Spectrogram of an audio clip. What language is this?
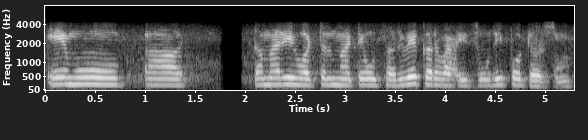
Gujarati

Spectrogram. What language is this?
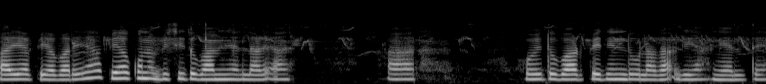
Santali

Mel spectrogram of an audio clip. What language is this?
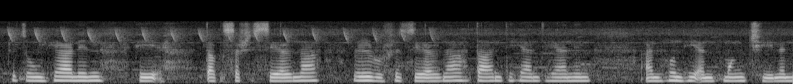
Mizo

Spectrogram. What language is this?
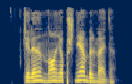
Uzbek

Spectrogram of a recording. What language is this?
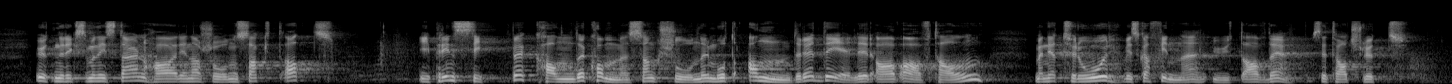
Norwegian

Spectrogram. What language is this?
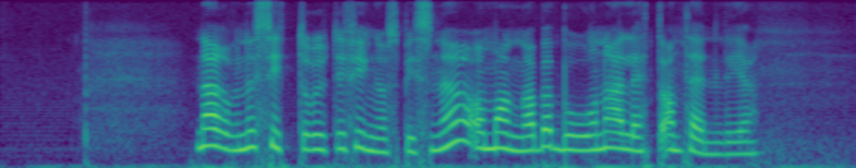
Norwegian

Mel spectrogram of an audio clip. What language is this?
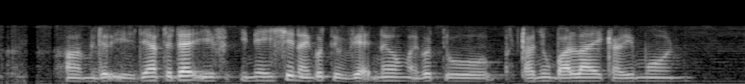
English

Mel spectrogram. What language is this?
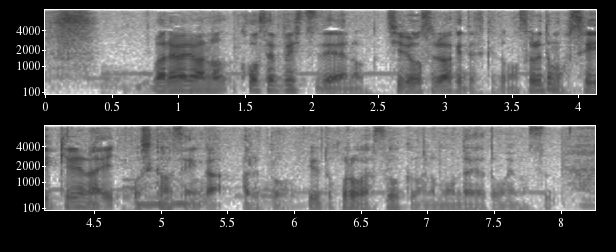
Japanese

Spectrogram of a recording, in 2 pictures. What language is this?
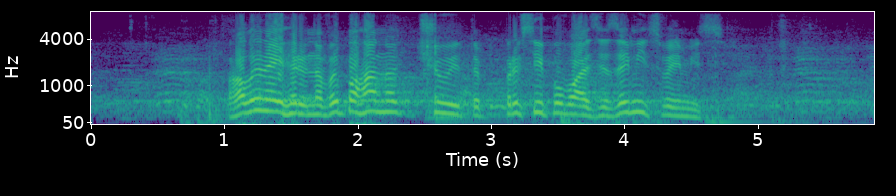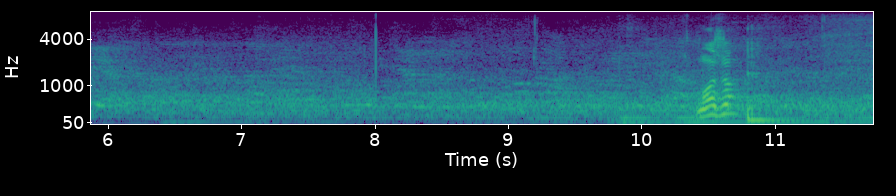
Ukrainian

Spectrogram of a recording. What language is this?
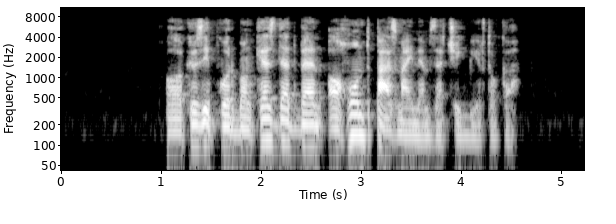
Hungarian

